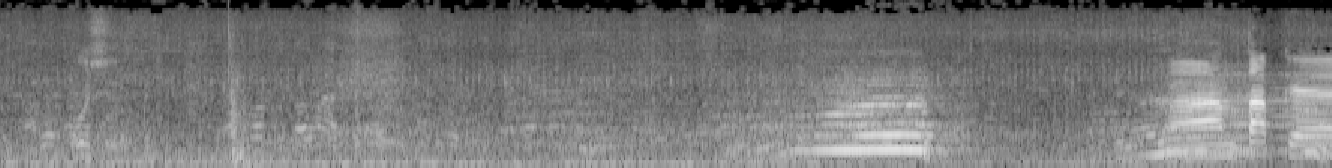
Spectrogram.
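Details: Giant cattle being unloaded from a truck. After a stretch of clatter and engine rumble, one cow gives a long moo with rich overtones, then a second louder, wavering moo follows near the end.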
